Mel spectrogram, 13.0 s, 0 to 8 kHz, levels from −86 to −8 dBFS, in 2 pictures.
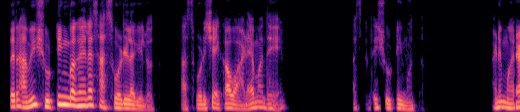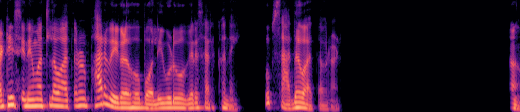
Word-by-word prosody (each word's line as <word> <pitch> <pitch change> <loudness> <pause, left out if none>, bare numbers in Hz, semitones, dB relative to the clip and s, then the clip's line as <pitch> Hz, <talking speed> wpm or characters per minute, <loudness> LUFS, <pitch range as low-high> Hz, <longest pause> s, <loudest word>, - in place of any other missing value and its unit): तर 155 - +2
आम्ही 165 +9 +4
शूटिंग 210 +4 +3
बघायला 185 +1 +4
सासवडला 125 - -1
गेलो 90 -5 -6
होतो. 80 - -19 0.3
सासवडच्या 110 +4 -4
एका 120 +1 -2
वाड्यामध्ये 115 +3 -4 1.0
असं - - -18
ते 120 - -5
शूटिंग 110 -4 -5
होतं. 85 0 -14 0.9
आणि 135 - -1
मराठी 145 +9 +3
सिनेमातलं 175 +1 +2
वातावरण 170 +2 0
फार 200 +4 +2
वेगळं 135 - +4
हो, 125 0 +2
बॉलिवूड 120 +4 +1
वगैरे 120 0 0
सारखं 125 0 -6
नाही. 85 -8 -11 0.3
खूप - - -7
साधं 135 +6 0
वातावरण. 90 -9 -4 2.1
हां. - - -5
125 Hz, 135 wpm, -26 LUFS, 110-170 Hz, 2.1 s, आम्ही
